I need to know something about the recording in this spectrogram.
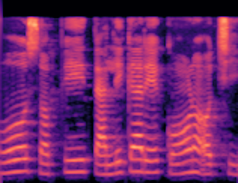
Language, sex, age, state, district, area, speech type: Odia, female, 18-30, Odisha, Puri, urban, read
